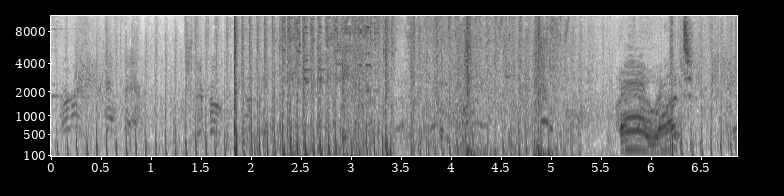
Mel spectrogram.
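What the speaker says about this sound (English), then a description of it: "The enemies are shooting I need help." Rapid automatic gunfire from enemies in a video game rattles in long continuous bursts close to the player, while a voice speaks over it and someone's speech comes through near the end.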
